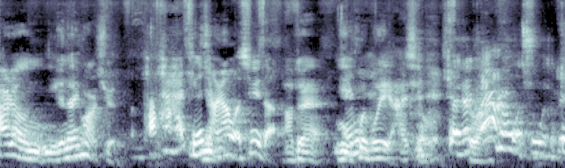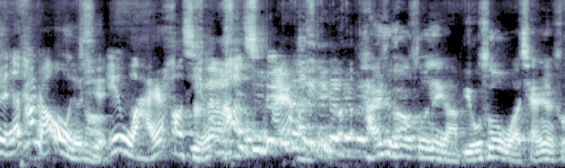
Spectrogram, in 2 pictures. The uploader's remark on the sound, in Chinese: 本节目是上个月我们参加大内深夜谈谈播客网络，在阿那亚举办的「声量 the power of voice」活动，这是一个24小时不间断的声音对谈活动。因为录音的环境限制，会有杂音、回声、所以可能效果没有那么的理想。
